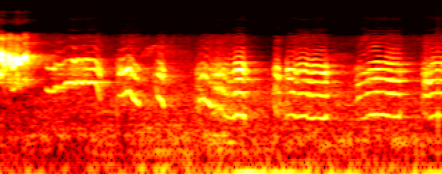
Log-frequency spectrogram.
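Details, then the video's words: Long-tailed shrike, an untrained lure bird meant to prompt other shrikes to sing. It gives a varied run of whistled, warbled and slurred notes, rising and falling, some bending sharply, over steady background hiss. "Langsung Nyaut Pancingan Suara Pentet Bahan Agar Cepat Bunyi & Emosi"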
